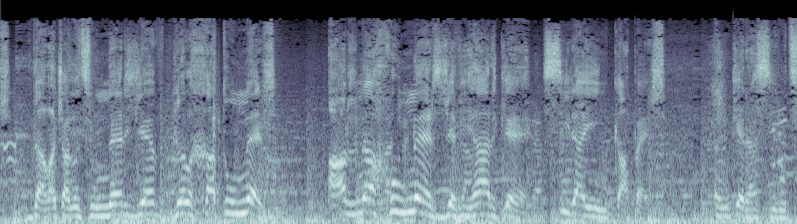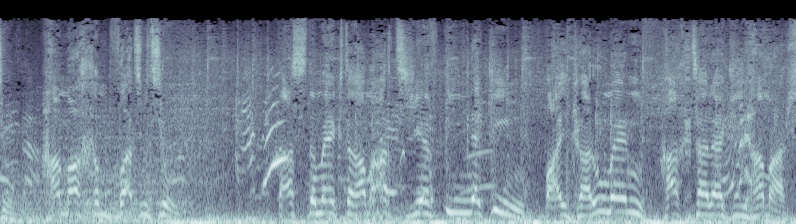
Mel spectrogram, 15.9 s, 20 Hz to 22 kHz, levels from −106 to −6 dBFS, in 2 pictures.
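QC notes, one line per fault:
6.94–7.01, 11.67–11.79 and 14.82–14.87 s, lost LE Audio frames: three short dropouts of about 68, 75 and 45 ms. The middle one is broken up over 120 ms, with the longest stretch around 40 ms. The LC3 decoder fills each gap by repeating the last spectrum with scrambled phase, so steady sound turns into a brief noisy smear, not a click. The gap lengths fit the codec's 7.5 ms frames.
throughout, lossy compression: light codec damage, which is normal.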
